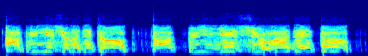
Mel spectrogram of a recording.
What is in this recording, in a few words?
attack position mood high, speech fr; War Thunder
